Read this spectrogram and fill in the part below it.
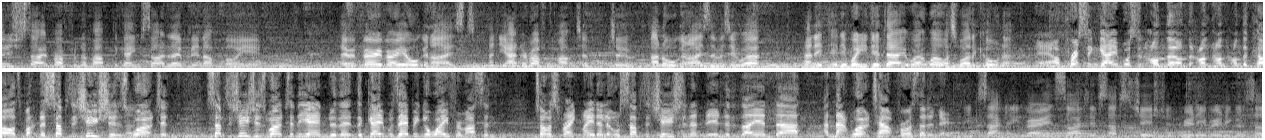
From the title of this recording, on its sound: Post-match podcast from the stands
